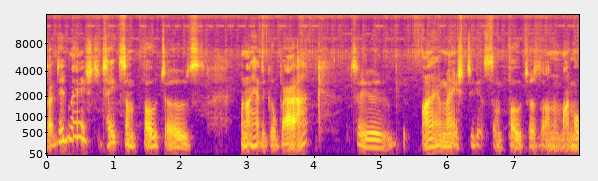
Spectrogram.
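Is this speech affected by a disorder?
Yes: cerebral palsy; from birth.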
